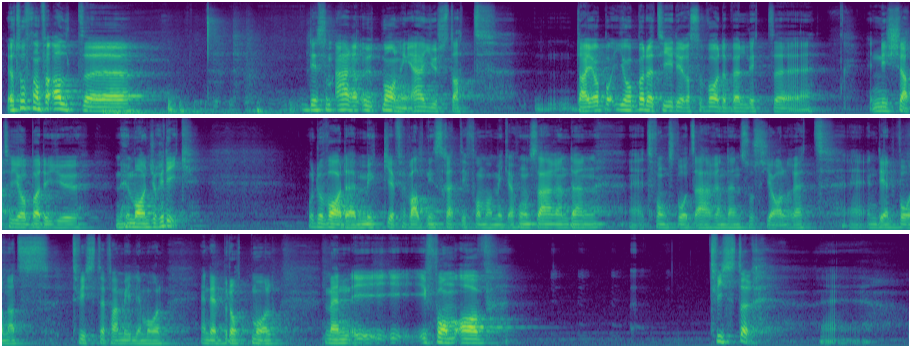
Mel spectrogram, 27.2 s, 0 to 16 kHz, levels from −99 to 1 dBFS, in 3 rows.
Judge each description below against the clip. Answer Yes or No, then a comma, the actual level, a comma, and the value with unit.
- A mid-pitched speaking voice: No, low, 110 Hz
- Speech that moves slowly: Yes, slow, 110 wpm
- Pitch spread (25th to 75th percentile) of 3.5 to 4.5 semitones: Yes, average, 4.1 semitones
